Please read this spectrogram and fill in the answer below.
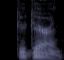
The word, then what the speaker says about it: Gagarin: On April 12th in 1961, a Soviet cosmonaut by the name of Yuri Gagarin, I'm sure I'm saying that wrong. Do you know? Gagarin? Gagarin, thank you.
